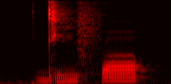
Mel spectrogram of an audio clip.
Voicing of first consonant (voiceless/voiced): voiced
